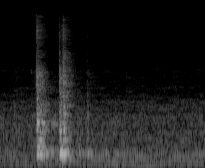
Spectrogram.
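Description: Two sharp clacks about a quarter second apart, roughly half a second in, over a steady low hum.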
